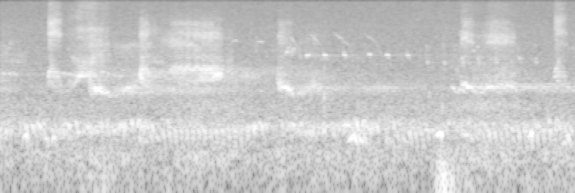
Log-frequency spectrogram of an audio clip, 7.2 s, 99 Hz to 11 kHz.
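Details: Black grouse at a spring lek in Karelia, Russia, 2016, bubbling in a steady, low, dove-like murmur, broken by sharp hissing sneezes every second or two, while thin whistles from other birds sound over it.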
